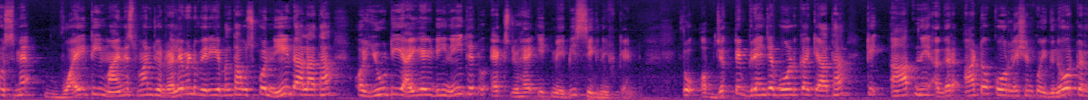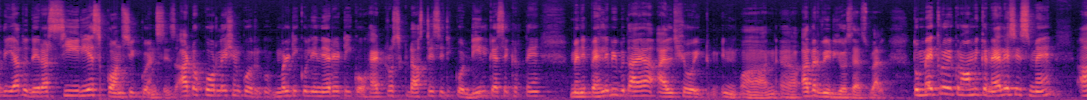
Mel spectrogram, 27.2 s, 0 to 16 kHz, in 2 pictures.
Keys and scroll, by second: 7.4 Right.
